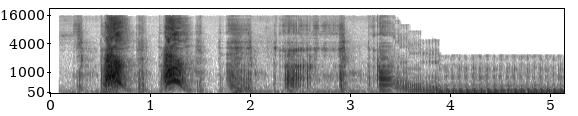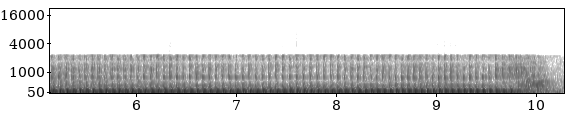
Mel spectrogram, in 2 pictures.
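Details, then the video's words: West Highland White Terrier giving a handful of sharp, loud barks, then shifting into a long, low, rattling growl-like roar pulsing steadily for about six seconds before stopping. "Roaring Westie"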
